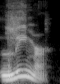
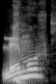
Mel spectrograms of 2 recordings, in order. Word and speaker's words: lemur: the movies is the Lemur you say lemur I believe not mistaken so you can you'll recognize the word right when you see it you know but in English is lemur reminds me of lemura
